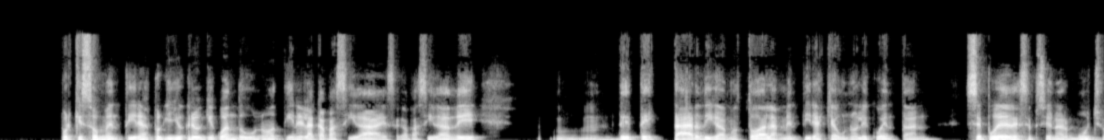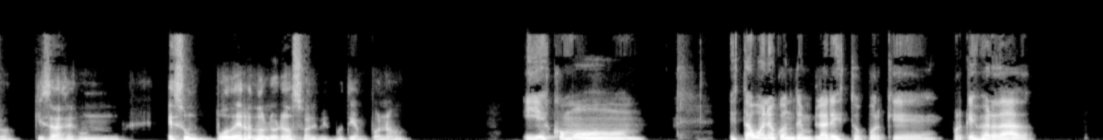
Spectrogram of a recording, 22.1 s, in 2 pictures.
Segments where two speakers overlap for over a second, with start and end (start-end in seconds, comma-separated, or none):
none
